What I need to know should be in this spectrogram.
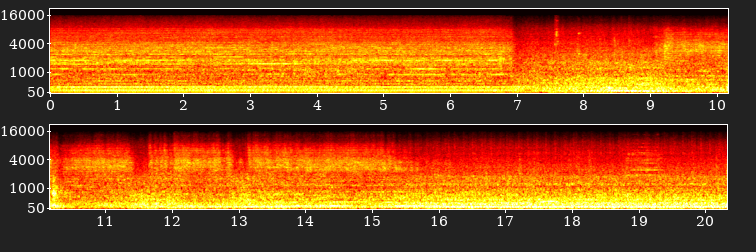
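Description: A sawmill engine drones steadily.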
